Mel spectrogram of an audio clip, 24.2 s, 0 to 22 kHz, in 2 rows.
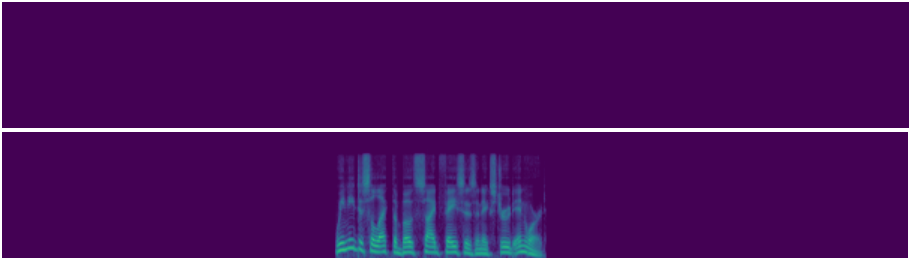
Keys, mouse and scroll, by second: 1.6 click, 1.6 3, 2.4 shift+z, 4.2 l, 9.5 middle click, 14.2 ctrl+z, 14.6 middle click, 17.2 shift+z, 17.8 3, 18.3 shift+click, 18.7 middle click, 20.9 shift+z, 22.8 i.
